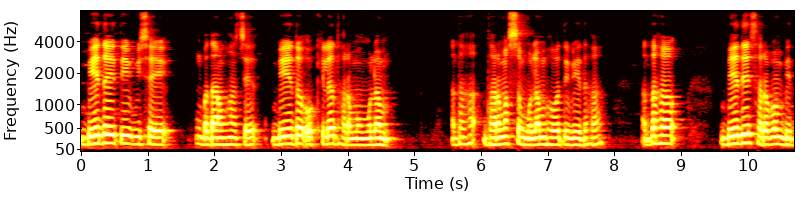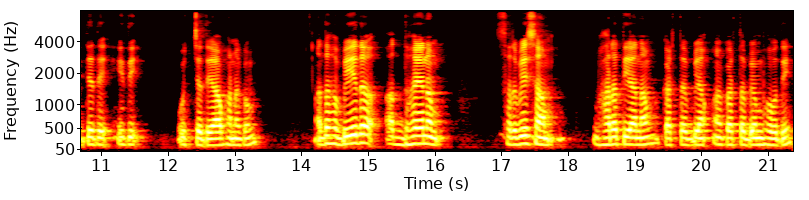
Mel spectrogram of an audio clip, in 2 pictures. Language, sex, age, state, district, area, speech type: Sanskrit, male, 30-45, West Bengal, Purba Medinipur, rural, spontaneous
